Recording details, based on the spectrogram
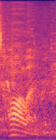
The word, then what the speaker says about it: Harlan: my name is Harlan. That's with an N.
